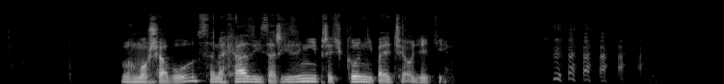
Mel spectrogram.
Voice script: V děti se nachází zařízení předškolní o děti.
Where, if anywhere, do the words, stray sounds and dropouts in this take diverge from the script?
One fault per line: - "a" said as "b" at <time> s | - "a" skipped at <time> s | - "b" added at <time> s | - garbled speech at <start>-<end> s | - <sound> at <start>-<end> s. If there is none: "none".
- "děti" said as "mošavu" at 1.3 s
- "péče" added at 3.7 s
- laugh at 5.4-6.5 s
